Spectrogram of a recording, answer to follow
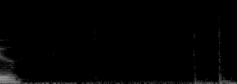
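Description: Faint, scattered computer keyboard keystrokes from typing code, picking up again near the end, after a voice finishes a word at the very start.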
